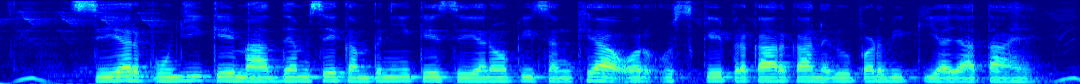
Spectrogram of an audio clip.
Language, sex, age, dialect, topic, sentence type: Hindi, female, 18-24, Kanauji Braj Bhasha, banking, statement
